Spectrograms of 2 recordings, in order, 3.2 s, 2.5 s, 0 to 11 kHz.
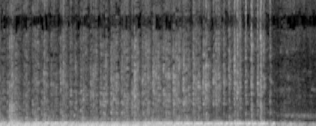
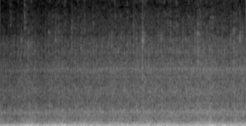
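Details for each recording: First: Geo Tracker being revived after a restart with borrowed injector parts, run without the exhaust fitted and the timing not yet set: loud, raw open-pipe barking with an uneven beat, then it dies away. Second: Geo Tracker with reinstalled engine, first start after revival, timing about 8° BTDC at idle: steady, even low idle rumble with no misses, knocks or ticks; engine sounds healthy and settled.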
